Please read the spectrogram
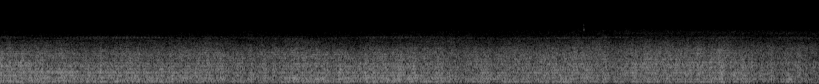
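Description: A steady, low engine hum that holds level throughout, with no sudden sounds.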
